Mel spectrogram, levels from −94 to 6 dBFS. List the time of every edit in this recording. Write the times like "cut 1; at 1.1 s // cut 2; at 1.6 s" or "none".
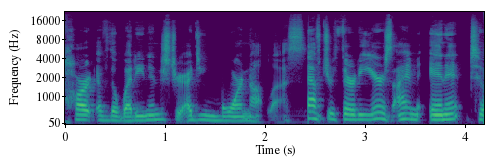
cut 1; at 2.4 s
